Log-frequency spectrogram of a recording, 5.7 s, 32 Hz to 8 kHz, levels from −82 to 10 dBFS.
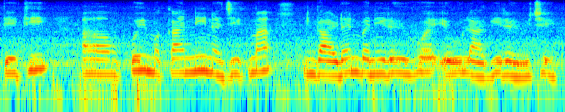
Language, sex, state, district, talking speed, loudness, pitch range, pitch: Gujarati, female, Gujarat, Gandhinagar, 140 wpm, -15 LUFS, 205-235 Hz, 215 Hz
